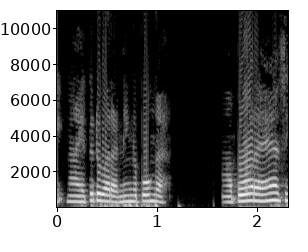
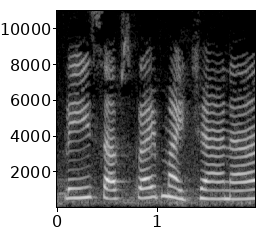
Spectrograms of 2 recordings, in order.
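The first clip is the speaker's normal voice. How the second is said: higher, bright host greeting to viewers; cheery channel intro; 9 semitones higher, 6 dB quieter, much slower than usual. Acted. Host greets viewers in an upbeat intro voice. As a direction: welcome the friends like a cartoon host.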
